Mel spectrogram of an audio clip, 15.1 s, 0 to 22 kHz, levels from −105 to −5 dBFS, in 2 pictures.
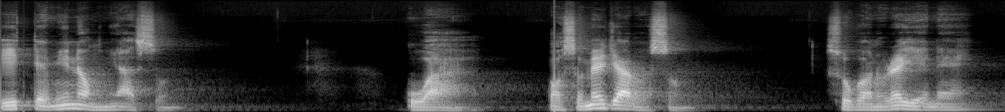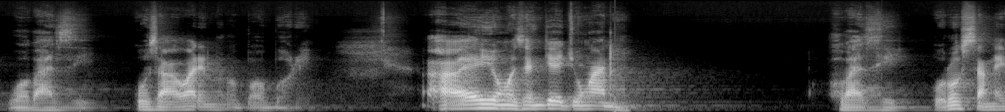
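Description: Speech, interrupted by periodic USB or driver dropouts: from 0.17 s to 14.15 s, roughly every 2.0 s, a brief gap of around two milliseconds drops to silence, giving regular ticks over the voice. A waveform shows thin flat notches; a spectrogram shows narrow vertical broadband lines.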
